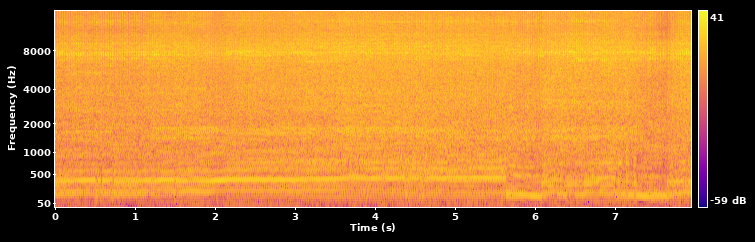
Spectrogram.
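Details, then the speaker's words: Honda CB 100 motorcycle engine revved up and held high with a coarse, rattly edge, then dropping back; rough at high rpm, owner suspects a worn camshaft and valve rocker arms, to be repaired. "Hei kemungkinan noken as sama platuk klep nya udah agak rusak Hai pada saat RPM tinggi dia Suaranya kasar nanti kita perbaiki lagi"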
